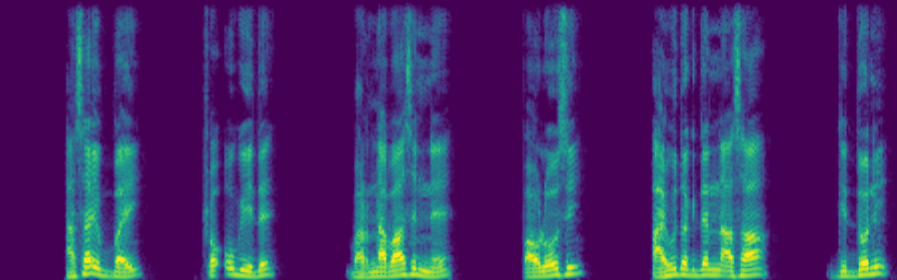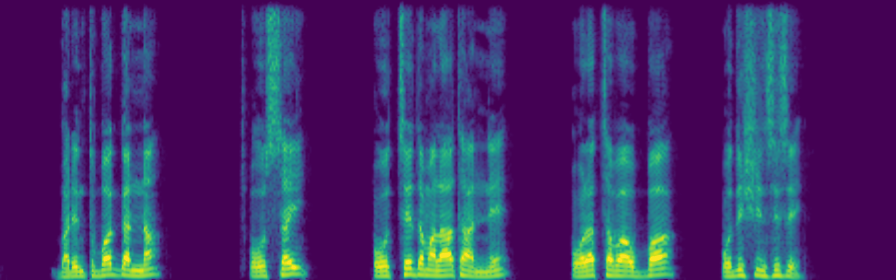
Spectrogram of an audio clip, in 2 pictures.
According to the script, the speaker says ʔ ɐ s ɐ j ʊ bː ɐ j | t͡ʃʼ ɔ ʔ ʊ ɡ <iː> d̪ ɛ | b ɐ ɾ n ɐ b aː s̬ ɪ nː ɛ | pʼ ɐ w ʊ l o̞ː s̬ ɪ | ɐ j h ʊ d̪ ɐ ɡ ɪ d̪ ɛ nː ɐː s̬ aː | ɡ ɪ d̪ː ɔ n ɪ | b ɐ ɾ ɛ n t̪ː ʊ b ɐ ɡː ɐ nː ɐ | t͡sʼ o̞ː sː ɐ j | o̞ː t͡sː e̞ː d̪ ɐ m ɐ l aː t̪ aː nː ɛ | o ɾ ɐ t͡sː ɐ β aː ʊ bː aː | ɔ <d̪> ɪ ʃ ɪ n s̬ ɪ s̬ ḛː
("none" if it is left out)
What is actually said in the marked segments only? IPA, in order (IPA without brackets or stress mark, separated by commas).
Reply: iː, d̪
